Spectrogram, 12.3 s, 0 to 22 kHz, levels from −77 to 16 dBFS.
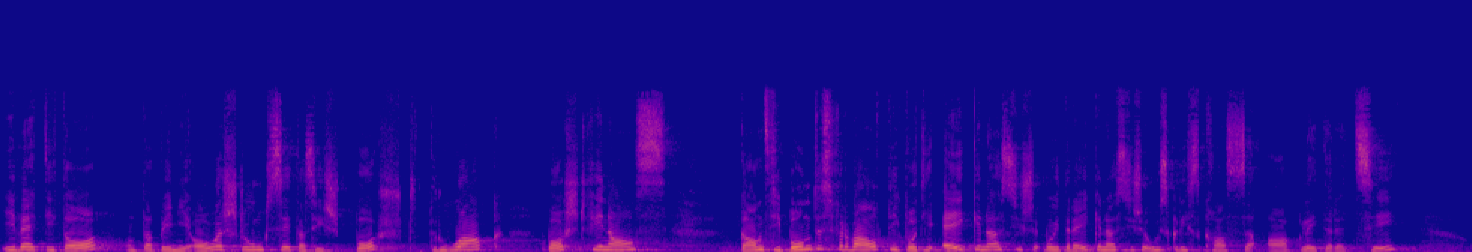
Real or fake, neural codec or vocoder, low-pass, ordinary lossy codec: real; none; 14.4 kHz; none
